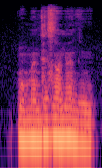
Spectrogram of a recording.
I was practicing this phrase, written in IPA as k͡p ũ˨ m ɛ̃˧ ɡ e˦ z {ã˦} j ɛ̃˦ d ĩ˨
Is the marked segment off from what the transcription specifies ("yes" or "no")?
no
